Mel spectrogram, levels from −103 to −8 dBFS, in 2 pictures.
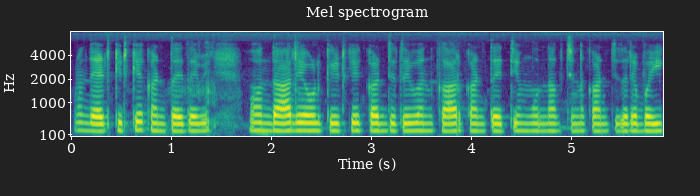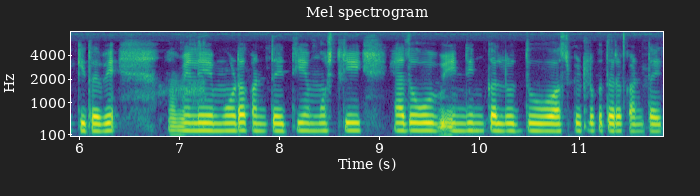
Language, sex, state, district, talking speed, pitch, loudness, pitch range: Kannada, female, Karnataka, Gulbarga, 110 wpm, 210 Hz, -17 LUFS, 205-215 Hz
